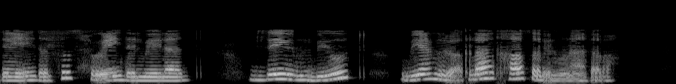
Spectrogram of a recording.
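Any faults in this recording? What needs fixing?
Two faults run through the whole speech clip.

Channel delay (doubling) is present from start to finish. One channel arrives 40 ms after the other. When the two are summed to mono, the late copy does not blend in. It sits behind the original at the same level, so every syllable sounds doubled, like a tight slap echo. At 40 ms the gap is too long to fuse, so the copy is heard separately. To prevent it, align the channels before any mono fold-down, or check the buffer on the late path.

The audio also sounds dull and smeared throughout. Nothing is heard above 5 kHz, so consonant detail and air are gone. Sustained vowels warble, and sibilants turn fizzy and watery. The damage is heavy. This is likely AAC compression at a very low rate, which fits a bitrate of around 16 kbps. At that rate the encoder lowers its cut-off and leaves gaps in the spectrum. 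To prevent it, encode speech at a higher bitrate or keep an uncompressed master.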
